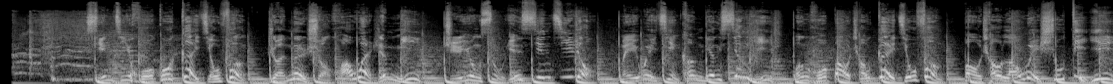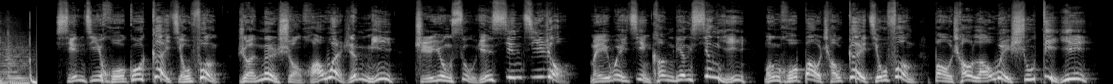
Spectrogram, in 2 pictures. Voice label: 男, 喊麦 火锅; 鲜鸡火锅; 鲜鸡火锅丐九凤

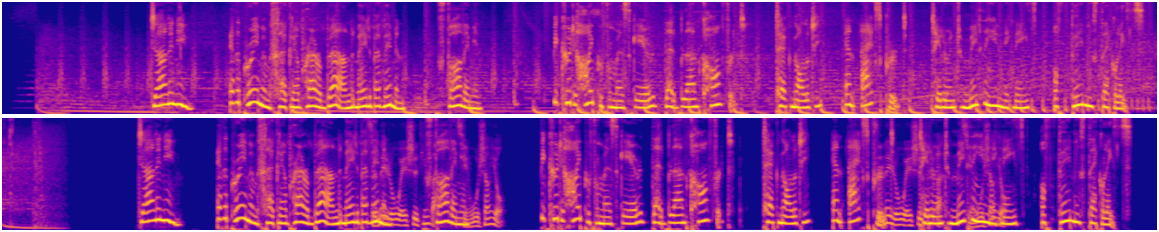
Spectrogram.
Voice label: 女 英文广告

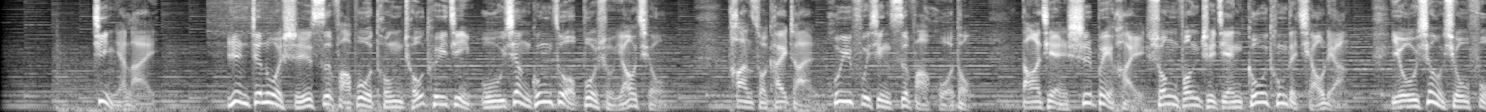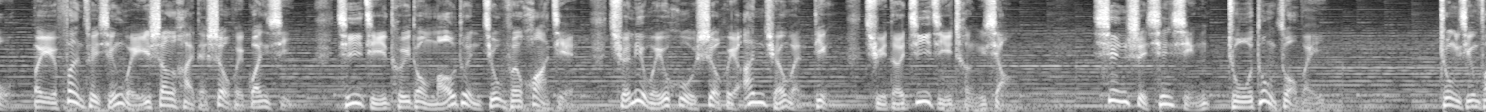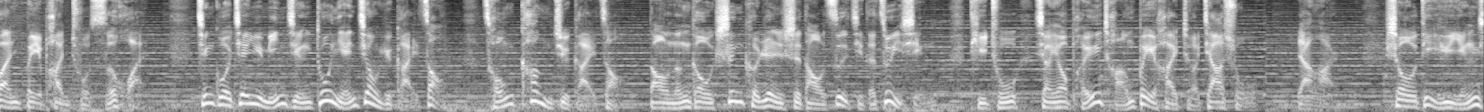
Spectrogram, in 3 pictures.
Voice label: 男 专题 央视讲述; 救赎

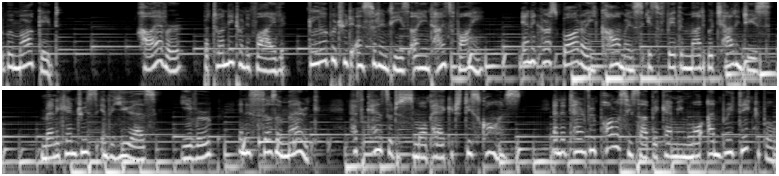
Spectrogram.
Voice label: 女 英文解说 Globalization

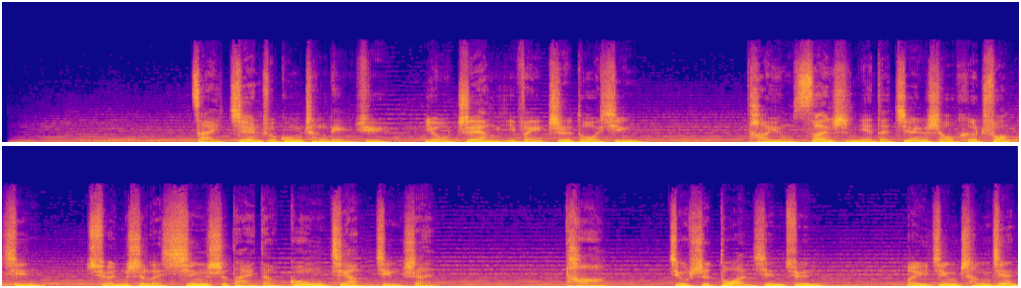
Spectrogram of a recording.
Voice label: 男, 专题

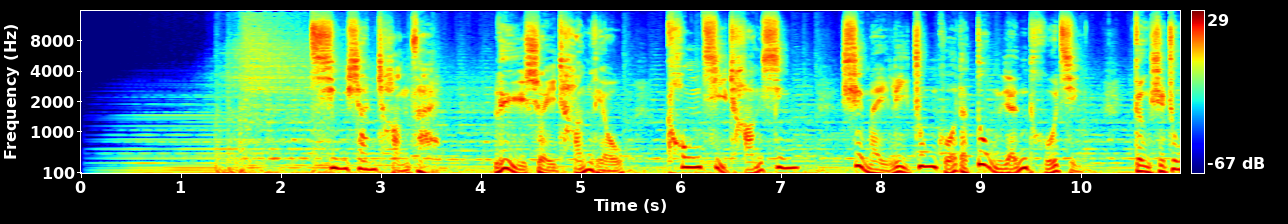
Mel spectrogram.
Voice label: 男 宣传片 蓬勃昂扬; 中国环境科学研究院

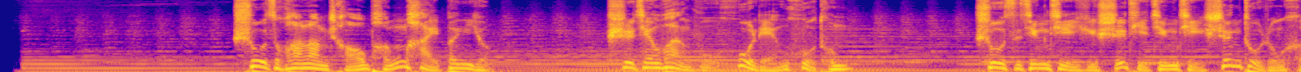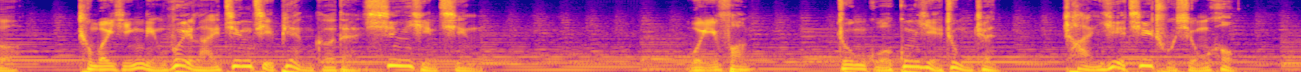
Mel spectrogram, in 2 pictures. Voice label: 男 专题; 潍坊数字化

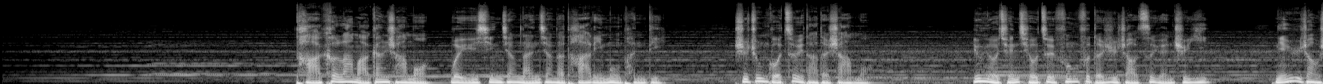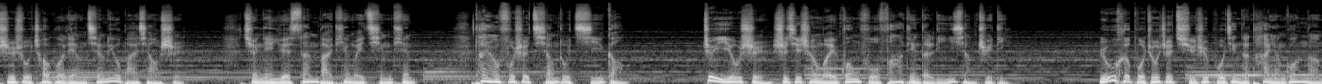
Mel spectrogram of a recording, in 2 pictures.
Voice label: 男 旁白解说; 沙漠中的绿电密码

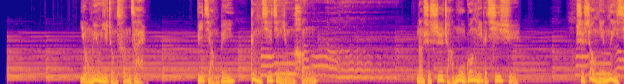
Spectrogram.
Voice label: 男 走心旁白

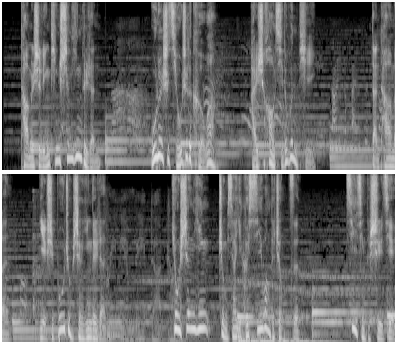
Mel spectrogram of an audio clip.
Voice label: 男, 专题; 他们是聆听声

